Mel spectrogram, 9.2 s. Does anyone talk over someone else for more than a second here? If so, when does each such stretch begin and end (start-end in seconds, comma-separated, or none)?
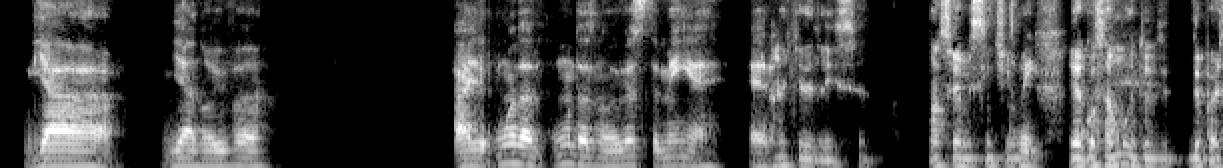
none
